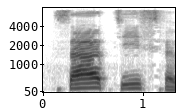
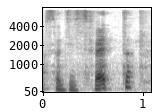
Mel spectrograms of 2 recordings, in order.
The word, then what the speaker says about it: satisfait: Première syllabe, sa, S-A, pas de piège. Deuxième syllabe, tis, T-I-S, pas de gros piège non plus. Et troisième syllabe, fait. Alors là, c'est plus compliqué. F-A-I pour avoir le son E. Et ensuite, on a un T muet.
